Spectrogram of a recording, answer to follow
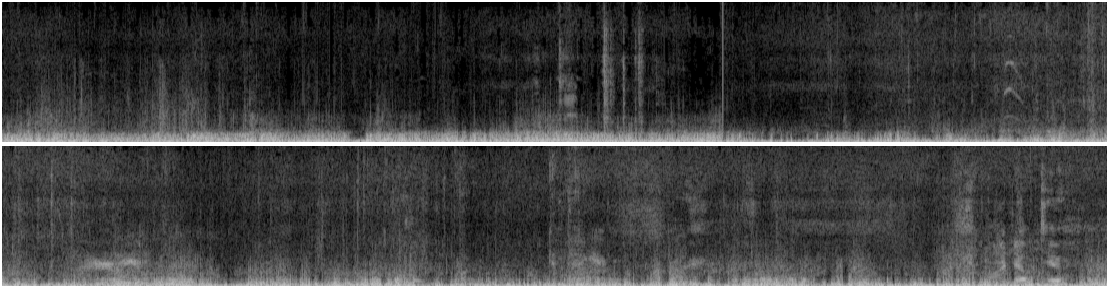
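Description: Strong wind buffeting the microphone over choppy open water, a loud steady low rumble with no let-up.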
